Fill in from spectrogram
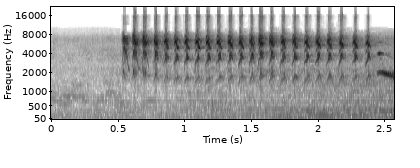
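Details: White-rumped shama singing to provoke rival shamas into responding. After a quiet start, a rapid, even, high-pitched rattle of sharp repeated notes continues for about two seconds, ending in a short rising whistle.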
